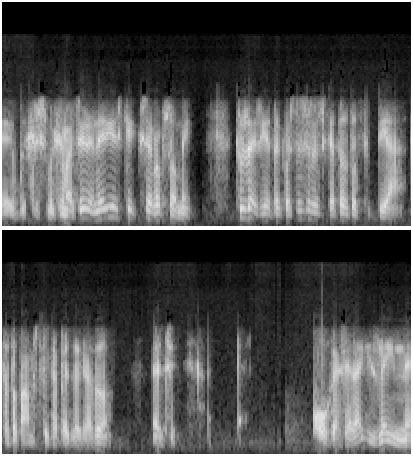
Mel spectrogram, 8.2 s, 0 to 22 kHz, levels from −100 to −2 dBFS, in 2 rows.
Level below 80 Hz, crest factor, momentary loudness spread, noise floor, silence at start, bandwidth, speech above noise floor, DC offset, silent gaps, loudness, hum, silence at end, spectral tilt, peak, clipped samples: -68 dBFS; 18 dB; 11 LU; -54 dBFS; 0 s; 7.2 kHz; 36 dB; under 0.1%; none; -18 LUFS; none; 0 s; -6 dB/octave; 0 dBFS; under 0.1%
